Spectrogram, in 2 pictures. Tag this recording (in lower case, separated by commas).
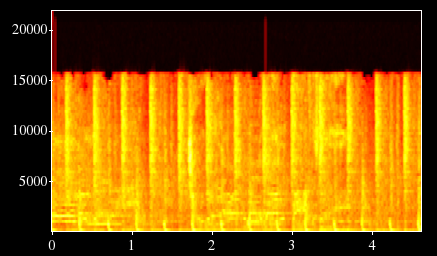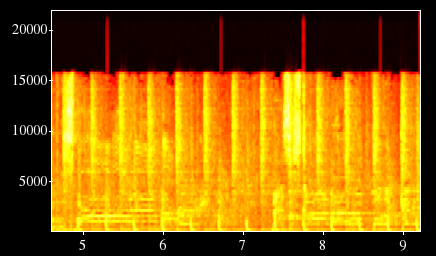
music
